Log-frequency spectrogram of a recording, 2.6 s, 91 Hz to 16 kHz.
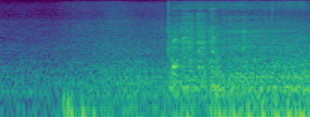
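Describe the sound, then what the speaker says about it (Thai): A 2023 Honda Super Cub motorcycle engine cranks and starts partway through, then settles into a steady idle, close and fairly loud with no talk. "อ่าสตาร์ทได้เหมือนเดิมนะครับ"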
